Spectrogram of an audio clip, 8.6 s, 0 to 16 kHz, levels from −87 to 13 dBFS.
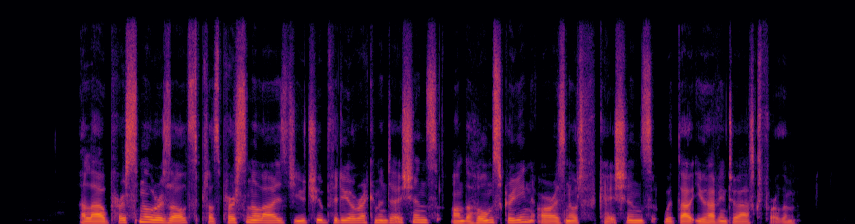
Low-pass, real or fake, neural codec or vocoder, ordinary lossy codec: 14.4 kHz; fake; codec, 44.1 kHz, 7.8 kbps, Pupu-Codec; AAC, 96 kbps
